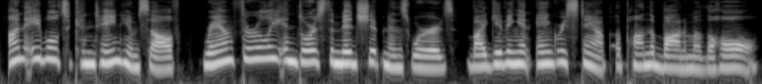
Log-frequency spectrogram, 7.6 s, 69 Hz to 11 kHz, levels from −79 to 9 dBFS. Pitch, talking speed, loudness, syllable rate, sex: 230 Hz, 165 wpm, -16 LUFS, 5.0 syllables/s, female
